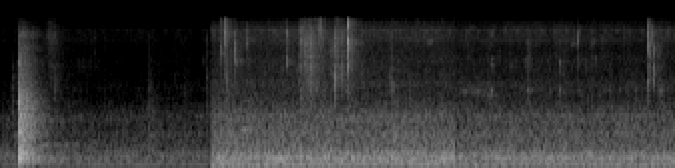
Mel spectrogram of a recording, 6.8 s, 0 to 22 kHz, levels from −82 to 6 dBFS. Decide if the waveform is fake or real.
real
